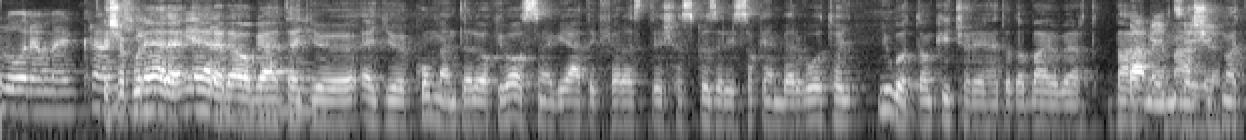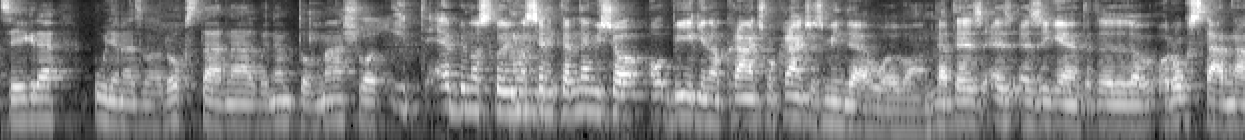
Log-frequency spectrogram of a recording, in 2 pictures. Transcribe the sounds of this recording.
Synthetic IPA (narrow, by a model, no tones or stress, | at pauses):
loːɾɔmɛkeːʃɒkkːo̞ɾɛrɛʔɛrɛɾɛɒɡaːlt̪ɛɟːøɛɟøko̞mːɛnt̪ɛløːɒkivɒloːsinɲilɛɡjaːt̪eːkfɛjlɛst̪eːʃhɛskø̞zɛlisɒkɛmbɛrvo̞lt̪ho̞ɟɲuɡo̞t̪ːɒŋkit͡ʃɛɾeːlɦɛt̪ɛd̪ɒbajovɛrt̪baːaːɾmɛimaːʃinɒc̚t̪seːɡrɛ | uɟɒnɛzʋɒnɒɾo̞kst̪aːrnaːlvɒɟnɛmt̪oomːaːʃho̞lit̪ːɛbːɛnɒst̪ojomɔsɛɾint̪ɛmnɛmiʃɒveːɡeːnɒkrant͡ʃmkrant͡ʃɛzmind̪ɛnɦolvɒnt̪ɛaːt̪ɛzɛzɛziɡɛnt̪aːt̪ɛzzɒɾo̞kst̪aːrnaː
